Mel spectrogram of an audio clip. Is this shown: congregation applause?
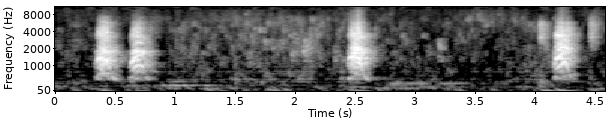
no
